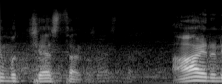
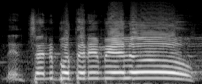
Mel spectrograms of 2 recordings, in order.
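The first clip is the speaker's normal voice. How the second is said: loud, high wail drawn out slowly; acted despairing cry; 10 semitones higher, 13 dB louder than usual. Preacher voicing a despairing believer who wants to die, loud wail. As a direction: wail it out in mock anguish, stretching the end. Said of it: "అని ఏడుస్తున్నావా?".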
